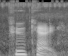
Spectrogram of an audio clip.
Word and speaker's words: Puke: It's pronounced Puke.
